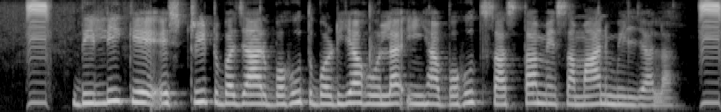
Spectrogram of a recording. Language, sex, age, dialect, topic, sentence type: Bhojpuri, female, 18-24, Southern / Standard, agriculture, statement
